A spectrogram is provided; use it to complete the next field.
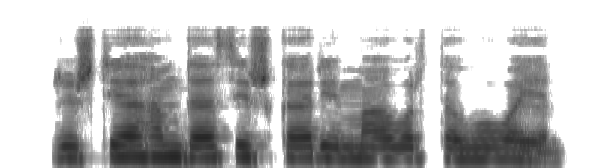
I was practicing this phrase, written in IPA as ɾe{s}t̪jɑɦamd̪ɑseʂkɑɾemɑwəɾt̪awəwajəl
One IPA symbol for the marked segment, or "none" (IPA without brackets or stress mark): ʂ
